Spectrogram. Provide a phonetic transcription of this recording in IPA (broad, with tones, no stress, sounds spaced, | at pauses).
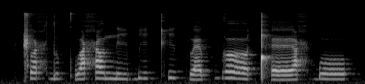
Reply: ǁ ʊ˩˥ ħ d ʊ˩˥ kʷʼ ʌ˩˥ ħ ʌ˦ n i˧˩ ɓ i˦ kʰ i˦ kʷ ɾ æ˩˧ kʷ ɡ ʌː˥˩ ǃʰ ɛː˩˧ ħ ɓ o˦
